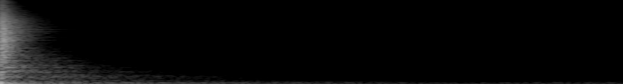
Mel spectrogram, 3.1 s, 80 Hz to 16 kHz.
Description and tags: BD22x16-MLP-O~v15
A 1-shot sample taken of an unmuffled 22-inch diameter, 16-inch deep Remo Mastertouch bass drum, recorded with an internally mounted Equitek E100 close-mic and two Peavey electret condenser microphones in an XY pair. The drum was fitted with a Remo suede ambassador batter head and a Remo black logo front head with a 6-inch port. The instrument was played with a foot pedal-mounted nylon beater. The files are all 150,000 samples in length, and crossfade-looped with the loop range [100,000...149,999]. Just enable looping, set the sample player's sustain parameter to 0% and use the decay and/or release parameter to fade the cymbal out to taste.
Notes for samples in this pack:
Tuning:
LP = Low Pitch
MLP = Medium-Low Pitch
MP = Medium Pitch
MHP = Medium-High Pitch
HP = High Pitch
VHP = Very High Pitch
drum, velocity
